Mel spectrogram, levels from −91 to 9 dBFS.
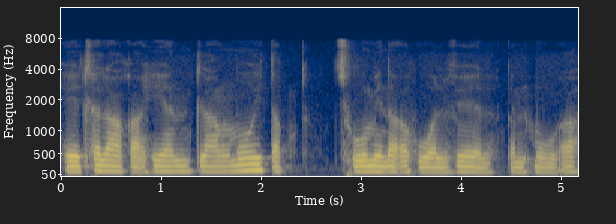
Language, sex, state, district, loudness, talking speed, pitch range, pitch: Mizo, male, Mizoram, Aizawl, -16 LUFS, 160 wpm, 105-115 Hz, 110 Hz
